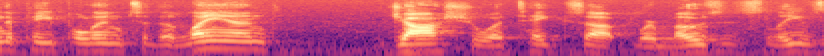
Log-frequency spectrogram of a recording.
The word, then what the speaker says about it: Joshua: Joshua, which is sometimes pronounced Jeshua, or as you would have it in the Greek, Jesus.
